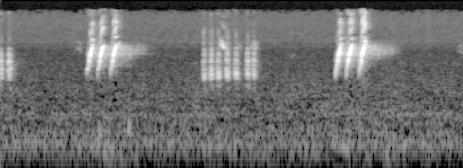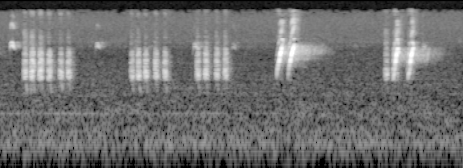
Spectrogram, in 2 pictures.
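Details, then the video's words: A curve-billed thrasher, a desert bird often perched on cholla cactus and able to mimic other species, sings short bursts of rapid, raspy clicked notes alternating with sharp, bright whistled phrases, roughly every second, over faint hiss. "Curve-billed Thrasher Bird - Songs and Calls"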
